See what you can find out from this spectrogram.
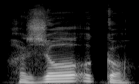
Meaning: softly, slowly
- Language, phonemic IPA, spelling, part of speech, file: Navajo, /hɑ̀ʒóːʔókò/, hazhóóʼógo, adverb, Nv-hazhóóʼógo.ogg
